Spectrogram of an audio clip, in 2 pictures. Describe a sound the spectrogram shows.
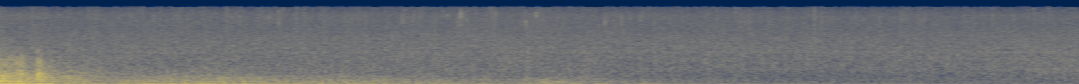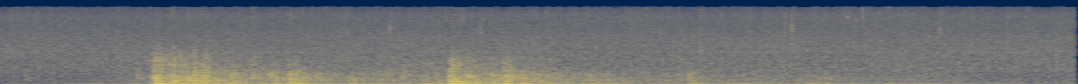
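Rain patters steadily on the surface of a lake.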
